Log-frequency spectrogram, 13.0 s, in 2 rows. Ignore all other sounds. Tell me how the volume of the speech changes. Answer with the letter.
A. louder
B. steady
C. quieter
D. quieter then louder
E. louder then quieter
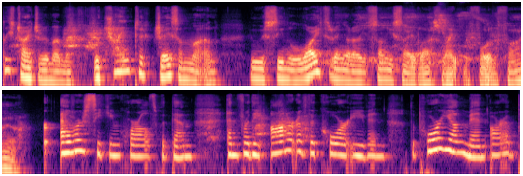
B.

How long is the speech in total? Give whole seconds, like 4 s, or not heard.
13 s.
